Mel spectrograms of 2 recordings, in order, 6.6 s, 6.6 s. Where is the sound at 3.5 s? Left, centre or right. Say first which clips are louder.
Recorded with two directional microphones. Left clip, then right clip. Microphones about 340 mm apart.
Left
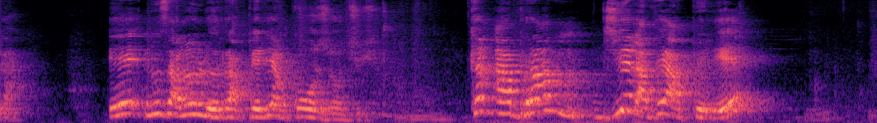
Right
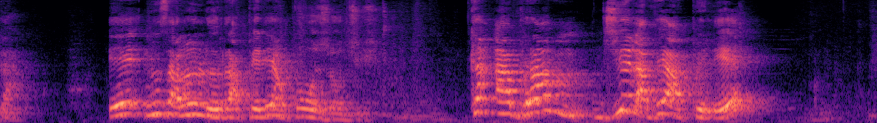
Right 1 dB; centre.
